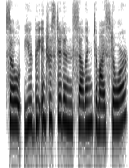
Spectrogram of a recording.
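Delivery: light and breezy. A narrator's reading. Suzanne fakes casual chat to fool the leader, breezy. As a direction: act breezy to defuse trouble. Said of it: "trying to make her voice sound light and breezy".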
